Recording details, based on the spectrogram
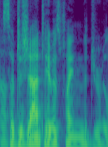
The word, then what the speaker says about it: Dejounte: No, I guess maybe he, like, bumped into DeJean, maybe? – Oh, DeJounte. Is it DeJounte Murray? – Yeah. – Okay, yeah. – DeJounte, is that how you say it? – DeJounte, yeah.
